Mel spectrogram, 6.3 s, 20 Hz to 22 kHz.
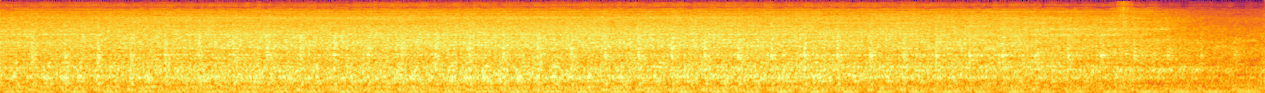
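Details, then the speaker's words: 1981 Chrysler Imperial Coupe V8 idling just after start-up, with a light, steady ticking about three times a second from a hydraulic lifter; owner says compression is good and is leaving it for now. "sorry for the uh lifter tick good compression I'm not doing a darn thing about it until I need"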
